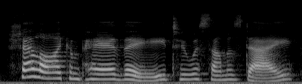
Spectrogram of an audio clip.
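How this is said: It is spoken in a Cockney accent. "And now in Cockney"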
